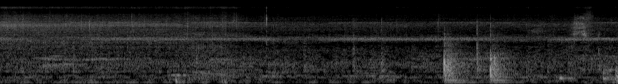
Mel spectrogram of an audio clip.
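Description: Battered potato chop sizzling steadily as it deep-fries in hot oil in a kadai. Two sharp knocks about half a second apart near the end.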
